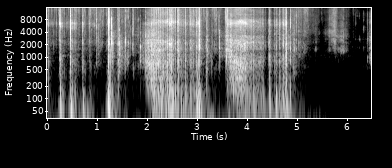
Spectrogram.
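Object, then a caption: Soap bar. A utility knife blade shaves a solid pink bar of soap held in the hand. It starts with a run of sharp, crunchy little cuts, then moves into two longer, bright scraping strokes as curls peel away. The clip ends with a few faint scrapes fading into near silence.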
